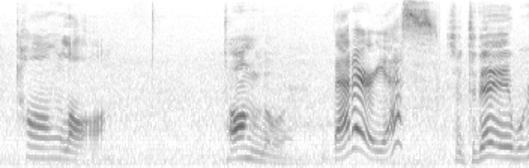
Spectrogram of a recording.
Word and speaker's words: ทองหล่อ: a co-working called Hive in Banglore wait it's actually pronounced Tong Law Without th just only T Tong law better yes so today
